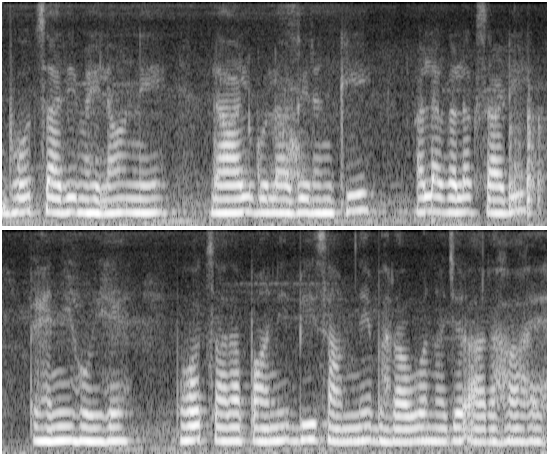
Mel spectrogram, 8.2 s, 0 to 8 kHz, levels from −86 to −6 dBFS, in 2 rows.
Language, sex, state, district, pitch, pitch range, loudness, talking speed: Hindi, female, Chhattisgarh, Raipur, 185 Hz, 180-190 Hz, -14 LUFS, 185 wpm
